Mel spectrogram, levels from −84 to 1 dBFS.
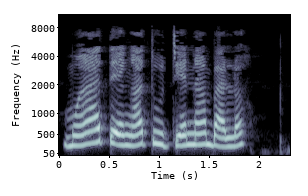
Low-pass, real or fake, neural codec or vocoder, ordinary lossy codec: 9.9 kHz; real; none; MP3, 32 kbps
